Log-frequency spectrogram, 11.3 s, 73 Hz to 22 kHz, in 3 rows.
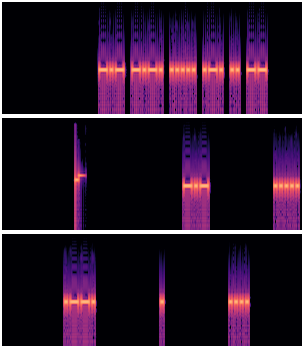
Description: Morse code, heard as a keyed tone, about 34 wpm, spaced as for 16 wpm, 700 Hz. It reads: KC5RIM K5PEH
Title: USA Call Signs - 8x Character Spacing - 35wpm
